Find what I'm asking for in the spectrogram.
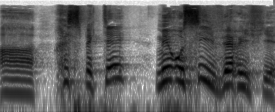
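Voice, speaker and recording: A man with an American accent talks at a high pitch. His voice makes very wide pitch swings. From United States. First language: English (speaking French). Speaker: pastor. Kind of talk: sermon. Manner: hesitant, many fillers.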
